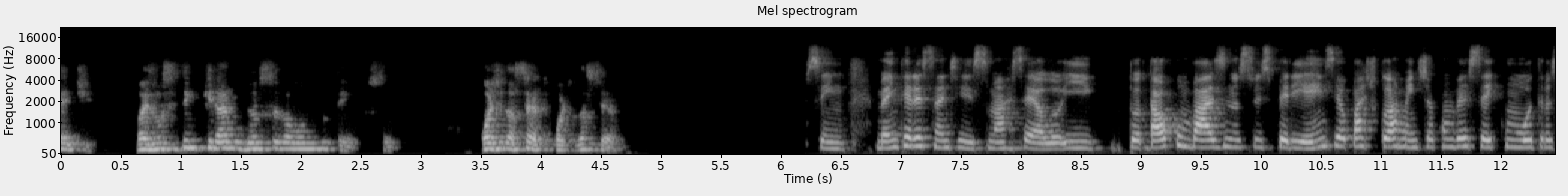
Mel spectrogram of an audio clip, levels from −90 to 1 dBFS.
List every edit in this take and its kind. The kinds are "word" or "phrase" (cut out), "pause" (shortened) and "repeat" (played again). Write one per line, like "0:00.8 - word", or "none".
none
